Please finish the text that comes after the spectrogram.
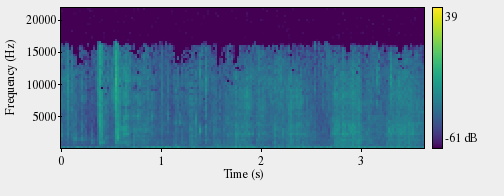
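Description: Several people bite together on a count of three into crunchy lemon sandwich cookies, followed by steady chewing, a crisp crackling texture that continues for a few seconds with no one speaking.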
